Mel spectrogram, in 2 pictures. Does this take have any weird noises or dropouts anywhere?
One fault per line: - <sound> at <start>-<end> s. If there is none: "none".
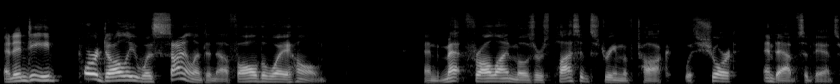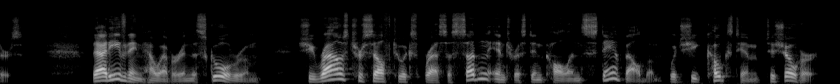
none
